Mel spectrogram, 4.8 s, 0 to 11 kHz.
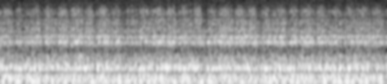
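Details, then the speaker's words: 1989 Ford Mustang Foxbody V8, manual, after a $207 fix; deep steady idle with even lope, no misses or stumbles, sounds healthy. Normal idle. "It sounds really good. She sounds good, man. I'm real happy with the car."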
